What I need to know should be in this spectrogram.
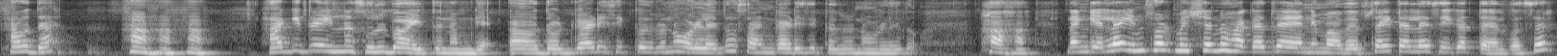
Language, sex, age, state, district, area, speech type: Kannada, female, 30-45, Karnataka, Chikkaballapur, urban, spontaneous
